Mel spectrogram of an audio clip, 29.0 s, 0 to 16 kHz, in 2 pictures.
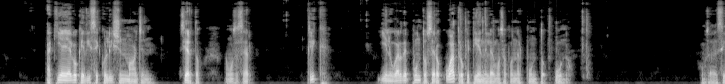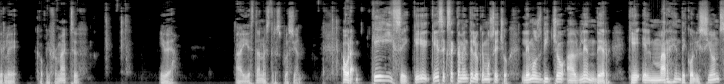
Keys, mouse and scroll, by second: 6.4 click, 8.0 click, 10.0 Right, 10.3 BackSpace, 11.7 KP_1, 12.4 KP_Enter, 13.9 scroll down 2, 16.1 click, 16.7 middle click, 17.7 alt+a, 21.9 Escape.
